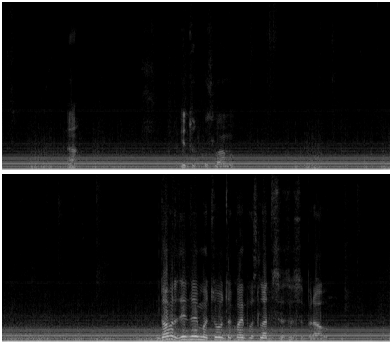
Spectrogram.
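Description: A man speaks with animation through a microphone, in short bursts.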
